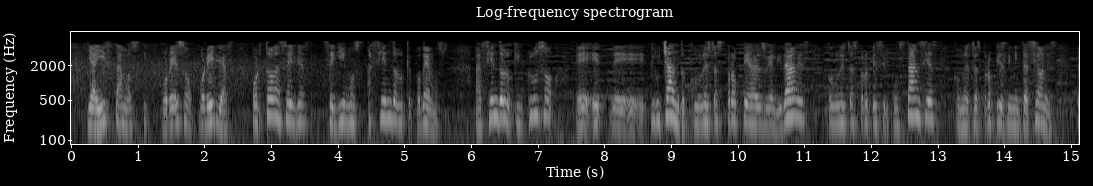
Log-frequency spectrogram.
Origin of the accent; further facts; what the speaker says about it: Ecuador; Como ecuatorianas, pues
